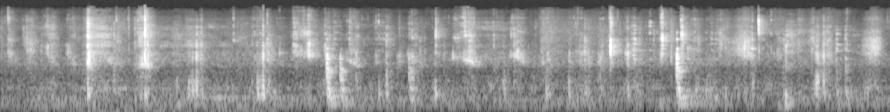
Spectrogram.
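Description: Chewing and biting of crunchy food, with short crisp crunches at irregular moments.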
